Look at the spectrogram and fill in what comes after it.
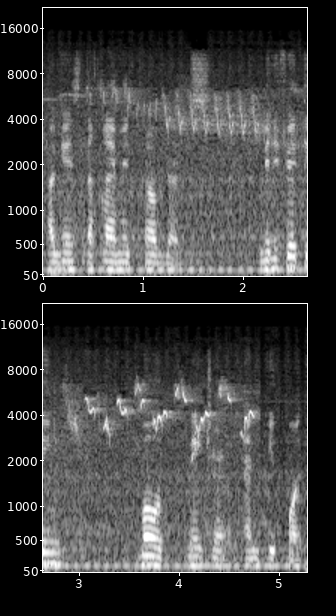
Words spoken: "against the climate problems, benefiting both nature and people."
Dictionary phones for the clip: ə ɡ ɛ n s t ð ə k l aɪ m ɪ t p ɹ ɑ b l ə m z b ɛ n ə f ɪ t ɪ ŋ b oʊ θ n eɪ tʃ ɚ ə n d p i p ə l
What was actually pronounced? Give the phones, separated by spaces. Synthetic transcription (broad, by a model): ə ɡ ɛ n s t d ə k l aɪ m ɪ t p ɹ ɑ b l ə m s b ɛ n ə f ɪ t ɪ ŋ b oʊ t n eɪ tʃ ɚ ə n d p i p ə l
